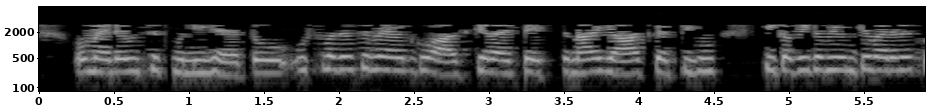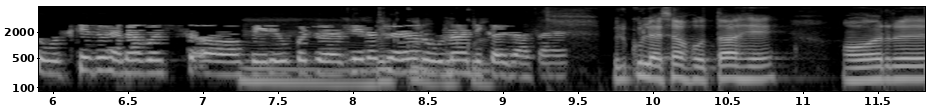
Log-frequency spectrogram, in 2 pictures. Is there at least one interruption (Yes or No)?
Yes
